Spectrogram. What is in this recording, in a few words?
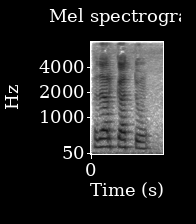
"padarkka", Archi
